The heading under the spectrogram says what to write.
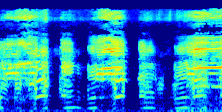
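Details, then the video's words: At the mouth of the Sosúa river in the Dominican Republic, geese call together in a duet, trading rough, nasal honks almost continuously, with only short breaks between the loud harsh bursts. "El canto de los gansos desde la boca del río Sosúa"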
